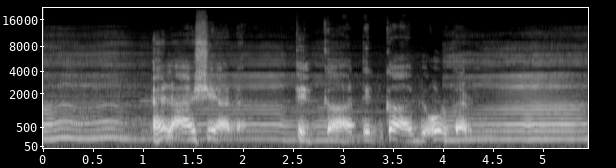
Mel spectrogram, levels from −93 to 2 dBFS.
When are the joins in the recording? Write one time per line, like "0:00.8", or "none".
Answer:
0:02.4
